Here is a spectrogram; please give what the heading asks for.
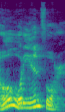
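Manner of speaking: a chatty dog sizing up his neighbour; curious dog voice. Acted.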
